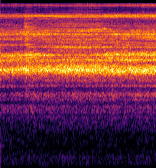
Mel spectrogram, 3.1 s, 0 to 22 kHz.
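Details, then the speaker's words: Fisher DVC6200 positioner stroked with an Emerson Trex HART communicator: a constant high-pitched air hiss that grows as the input steps 0 to 25%. At 75% and 100% input, travel reads only 50.4%. Slow valve travel indicates a problem. "we can hear the noise coming out from this meaning um the valve is fully what closed now you go to 25 you can also hear the noise increasing"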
